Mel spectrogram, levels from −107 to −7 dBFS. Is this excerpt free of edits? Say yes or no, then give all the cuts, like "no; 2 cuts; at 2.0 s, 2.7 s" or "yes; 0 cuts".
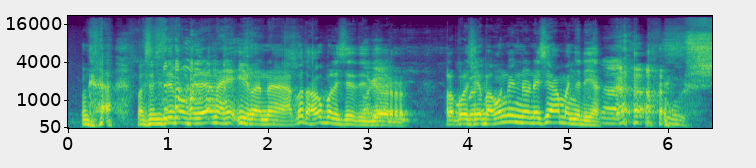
yes; 0 cuts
